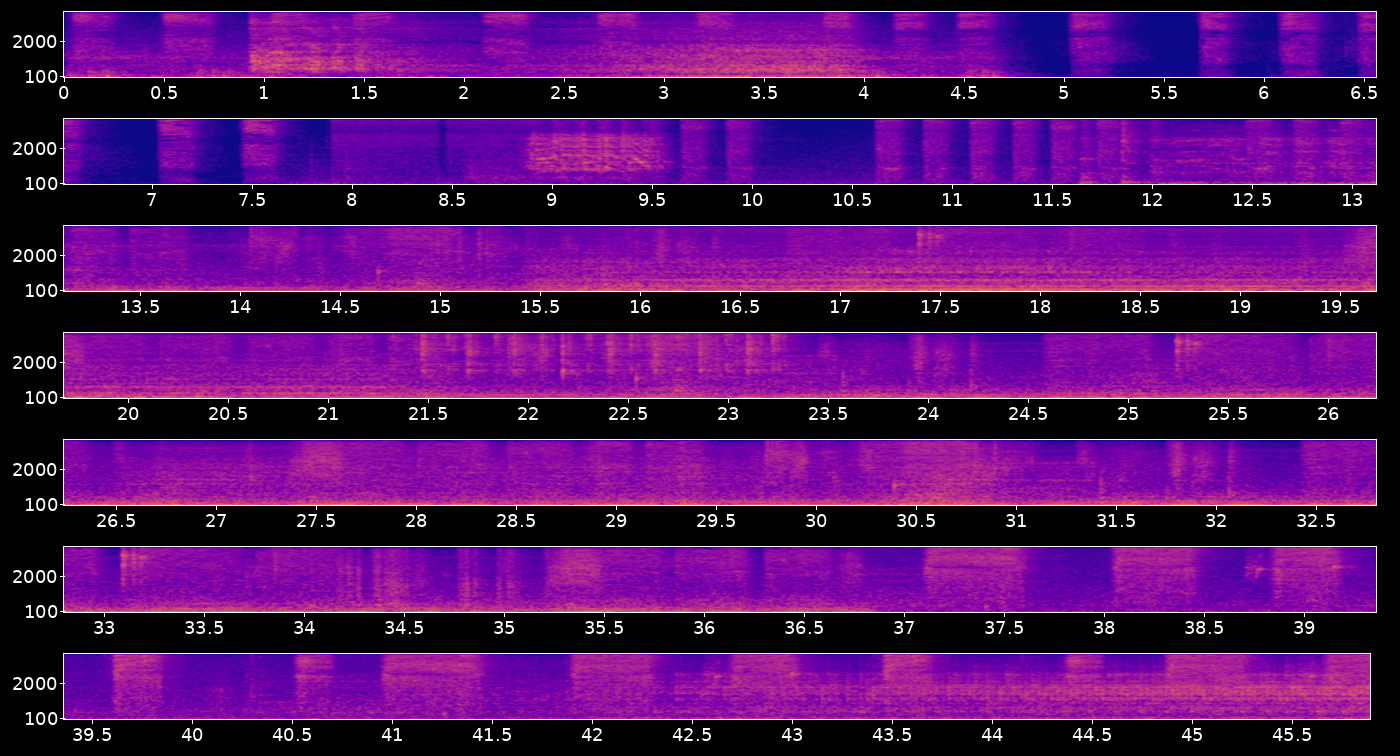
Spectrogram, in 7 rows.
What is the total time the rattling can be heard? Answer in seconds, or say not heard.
2 s.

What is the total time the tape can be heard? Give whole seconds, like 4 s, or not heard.
4 s.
